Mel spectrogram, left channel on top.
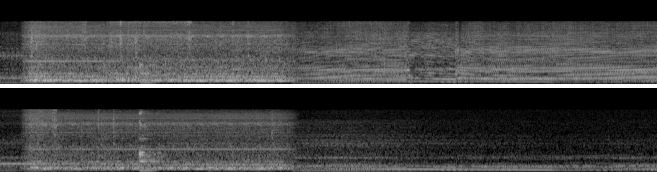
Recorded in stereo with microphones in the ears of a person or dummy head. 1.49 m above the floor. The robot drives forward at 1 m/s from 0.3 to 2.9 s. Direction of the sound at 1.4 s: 75° right (ahead or behind).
